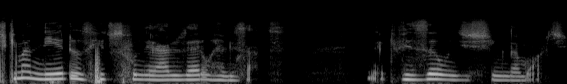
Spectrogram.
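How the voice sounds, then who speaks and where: Delivered at a moderate pace, a plain, everyday voice shows ordinary pitch variation and big swings in loudness. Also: woman, fairly high pitch for a woman. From southern Brazil, Rio Grande. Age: 20s. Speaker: history student. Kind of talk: educational podcast monologue.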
